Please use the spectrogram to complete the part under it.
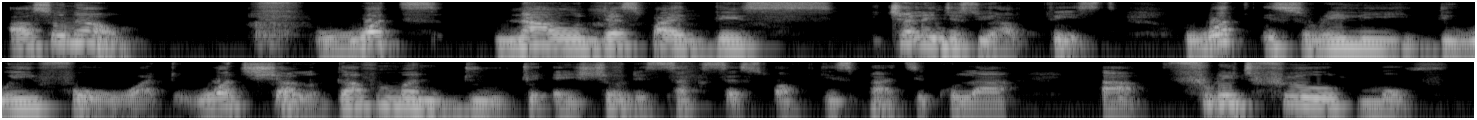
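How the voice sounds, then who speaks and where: A man's voice: fairly high pitch, lively intonation, slow, darkish tone, slightly rough. A man with a Nigerian accent hosting a broadcast interview, often affirming and echoing what he hears. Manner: frequent affirming interjections, echoes guest's words. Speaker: radio and TV interview host.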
